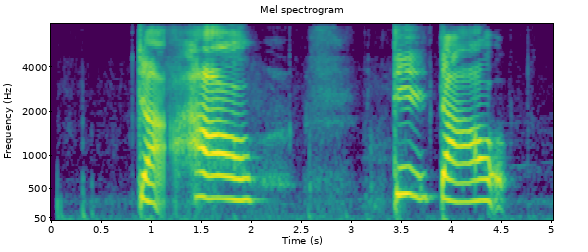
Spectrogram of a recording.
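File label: "hello", Mandarin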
